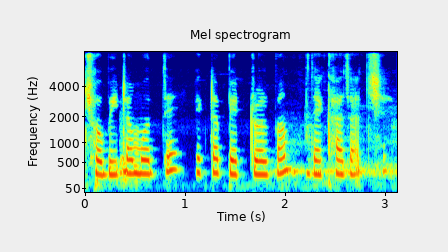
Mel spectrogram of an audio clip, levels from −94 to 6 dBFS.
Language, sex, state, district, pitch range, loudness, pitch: Bengali, female, Assam, Kamrup Metropolitan, 270-315 Hz, -16 LUFS, 285 Hz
